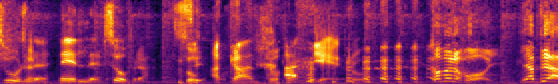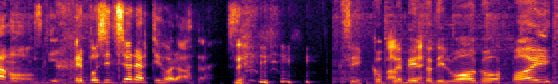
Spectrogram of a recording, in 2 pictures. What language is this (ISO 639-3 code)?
ita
